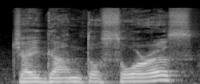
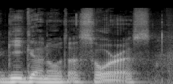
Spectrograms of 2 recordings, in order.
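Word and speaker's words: Giganotosaurus: would like to correct saying that it's not gigantosaurus it's a Giga and Otto Soros or gigolotesaurus whichever way you prefer to pronounce it but I say Giga nota Soros now I think it's a bit more correct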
